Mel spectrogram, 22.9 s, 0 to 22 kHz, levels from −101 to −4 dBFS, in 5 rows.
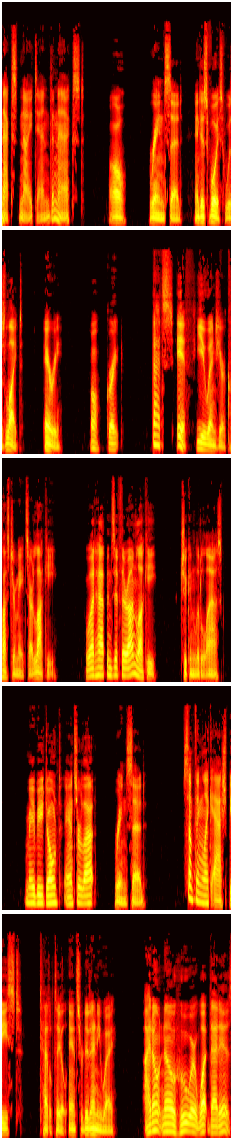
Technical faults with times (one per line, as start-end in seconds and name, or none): none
